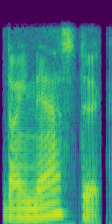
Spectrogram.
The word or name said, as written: dynastic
